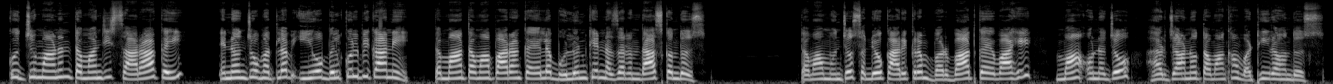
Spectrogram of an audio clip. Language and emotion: Sindhi, angry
